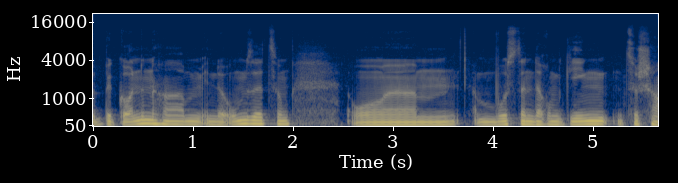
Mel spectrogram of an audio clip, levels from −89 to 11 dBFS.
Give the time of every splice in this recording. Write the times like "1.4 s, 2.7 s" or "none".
none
